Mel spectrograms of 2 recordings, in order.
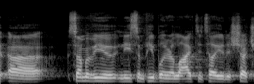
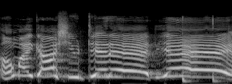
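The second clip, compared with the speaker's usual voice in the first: mock very high, very slow cheering praise; 4 dB louder than usual. Retelling throwing something away, imitating wife's cheering. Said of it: "she's like".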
